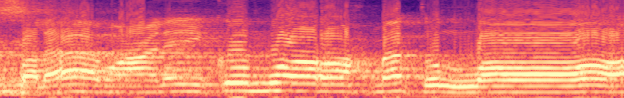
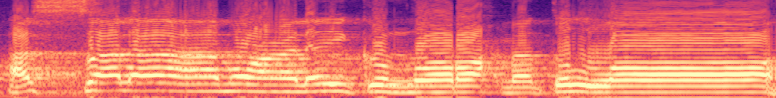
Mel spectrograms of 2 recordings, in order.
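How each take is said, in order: Both takes have the same delivery.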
